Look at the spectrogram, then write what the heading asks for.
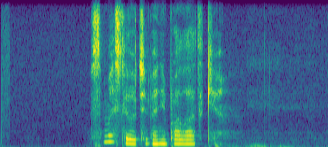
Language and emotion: Russian, sad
